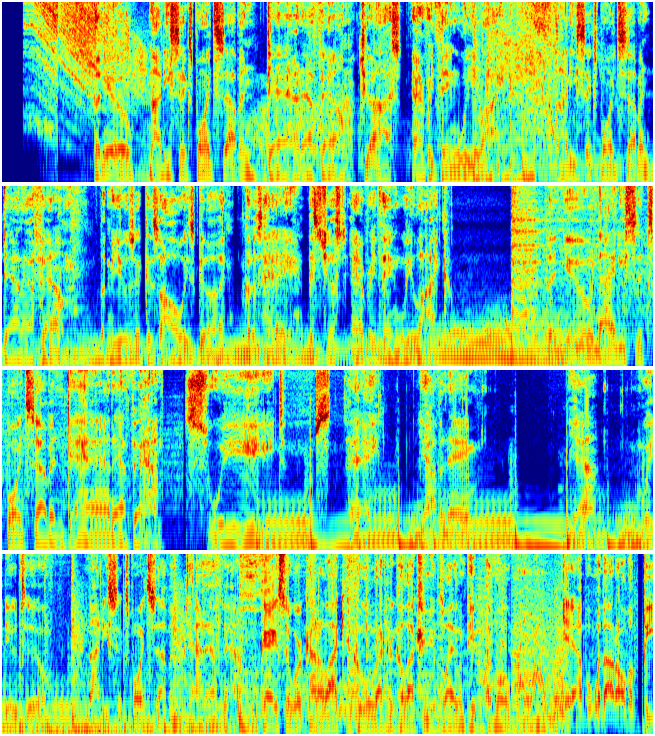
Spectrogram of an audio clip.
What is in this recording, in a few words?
radio male AC; radio imaging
